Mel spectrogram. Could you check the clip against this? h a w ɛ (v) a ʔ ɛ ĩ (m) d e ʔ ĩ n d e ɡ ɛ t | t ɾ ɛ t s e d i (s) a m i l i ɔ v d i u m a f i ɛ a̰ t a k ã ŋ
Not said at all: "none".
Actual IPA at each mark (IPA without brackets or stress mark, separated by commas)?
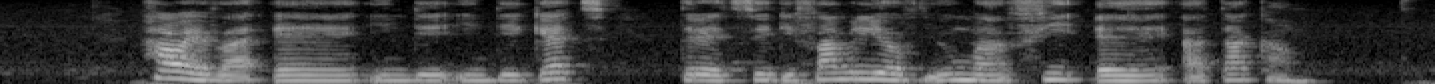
v, n, f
